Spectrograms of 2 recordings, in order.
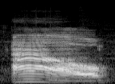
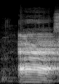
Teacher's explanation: Yous are the only people in all of North America that smooths the mouth diphthong, except for maybe Chicago sometimes. The smoothing is when you take a diphthong, like ow, and smooth it out so it's just one sound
